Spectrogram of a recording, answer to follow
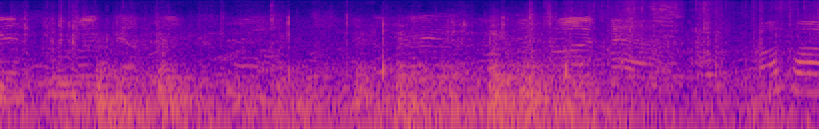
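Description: People's voices talking over one another, with no clear words.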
